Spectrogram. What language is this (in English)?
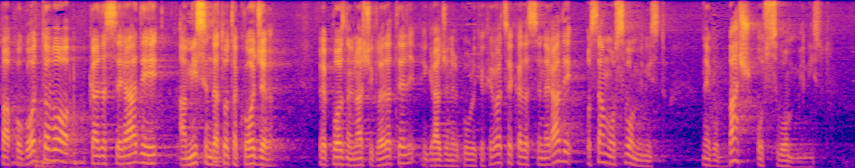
Croatian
